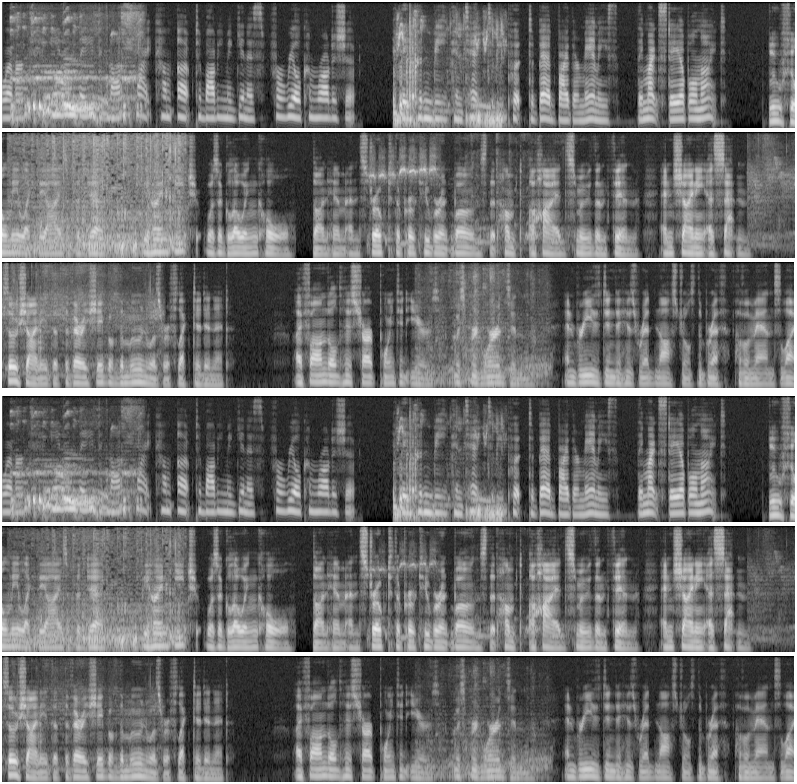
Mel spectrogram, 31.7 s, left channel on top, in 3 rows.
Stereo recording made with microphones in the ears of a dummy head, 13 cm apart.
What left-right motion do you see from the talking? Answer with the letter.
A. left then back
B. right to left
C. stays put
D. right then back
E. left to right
D.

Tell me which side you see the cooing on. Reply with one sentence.
You can hear the cooing on the left.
